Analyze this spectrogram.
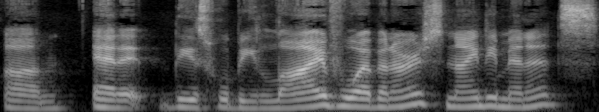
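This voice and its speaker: A woman speaks at a moderate pace in an ordinary speaking voice, pitched fairly low, with ordinary pitch variation. The background is quiet. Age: 60s. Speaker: massage educator and textbook author. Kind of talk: interview conversation. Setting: podcast interview.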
